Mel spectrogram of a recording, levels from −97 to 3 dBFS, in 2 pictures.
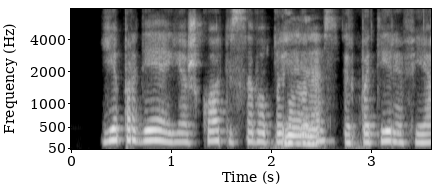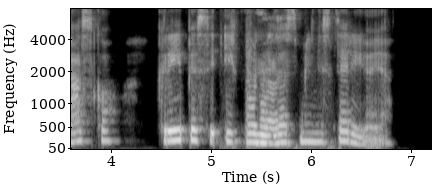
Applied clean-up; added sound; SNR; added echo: neural mask model Resemble Enhance denoiser.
